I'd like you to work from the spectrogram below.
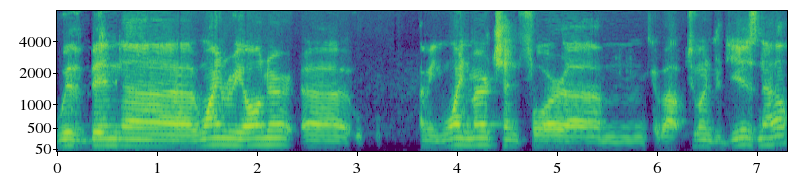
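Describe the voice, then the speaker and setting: Speaking very slowly with fairly even intonation, a man at medium pitch talks in a French accent. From France, Bordeaux. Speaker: winemaker. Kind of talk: trade presentation. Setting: video call.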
